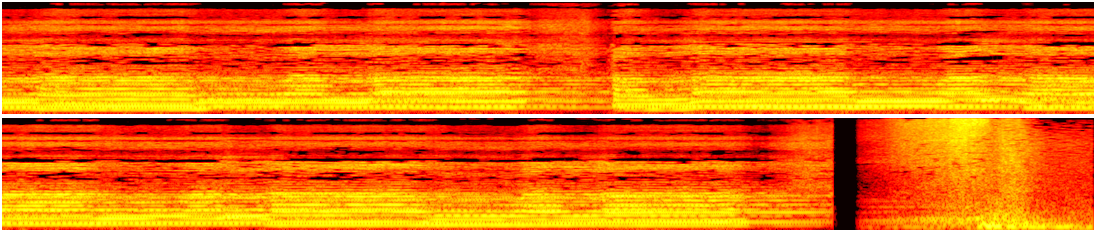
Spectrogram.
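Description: Intro nasheed: a chanted vocal melody in long held notes over a steady low drone, with a short dip about three seconds in, cutting off abruptly near the end.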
